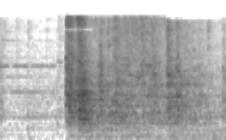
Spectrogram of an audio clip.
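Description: A metal baking tray sliding into an oven along its rack, a scraping slide that starts suddenly about half a second in and fades off over the next second and a half.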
